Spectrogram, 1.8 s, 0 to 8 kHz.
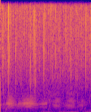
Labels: {"label": "biophony, croak", "recorder": "SoundTrap 500"}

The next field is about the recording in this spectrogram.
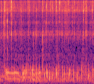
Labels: {"label": "biophony, cascading saw", "recorder": "HydroMoth"}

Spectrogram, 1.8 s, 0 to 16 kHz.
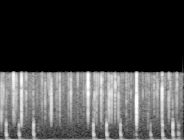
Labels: {"label": "biophony, knock", "recorder": "SoundTrap 300"}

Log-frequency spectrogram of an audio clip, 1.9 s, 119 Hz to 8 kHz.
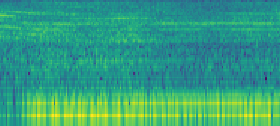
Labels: {"label": "anthrophony, boat engine", "recorder": "SoundTrap 500"}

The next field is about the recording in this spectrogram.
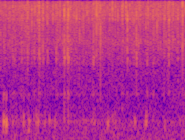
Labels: {"label": "ambient", "recorder": "HydroMoth"}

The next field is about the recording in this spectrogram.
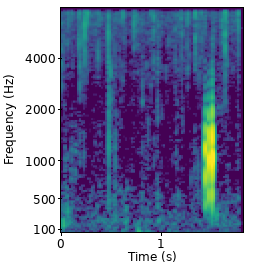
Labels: {"label": "biophony, damselfish", "recorder": "SoundTrap 500"}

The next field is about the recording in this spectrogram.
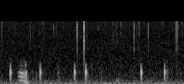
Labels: {"label": "biophony, knock croak", "recorder": "SoundTrap 300"}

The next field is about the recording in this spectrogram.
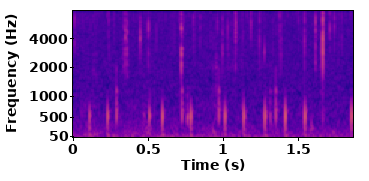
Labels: {"label": "biophony, knock croak", "recorder": "SoundTrap 300"}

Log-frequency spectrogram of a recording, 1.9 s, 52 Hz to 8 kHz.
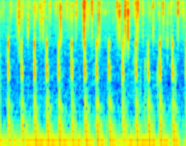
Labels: {"label": "biophony, knock", "recorder": "SoundTrap 300"}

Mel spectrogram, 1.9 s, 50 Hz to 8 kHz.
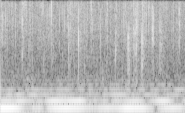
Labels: {"label": "biophony, midshipman", "recorder": "SoundTrap 500"}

